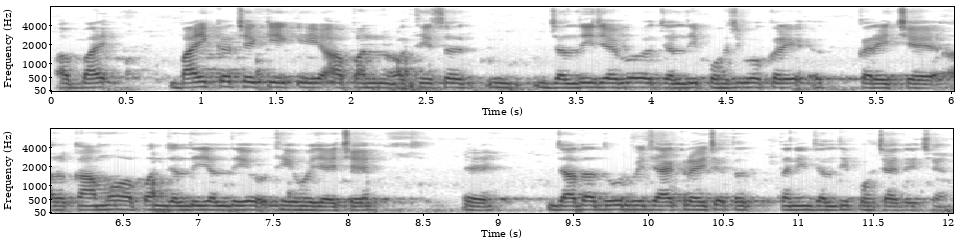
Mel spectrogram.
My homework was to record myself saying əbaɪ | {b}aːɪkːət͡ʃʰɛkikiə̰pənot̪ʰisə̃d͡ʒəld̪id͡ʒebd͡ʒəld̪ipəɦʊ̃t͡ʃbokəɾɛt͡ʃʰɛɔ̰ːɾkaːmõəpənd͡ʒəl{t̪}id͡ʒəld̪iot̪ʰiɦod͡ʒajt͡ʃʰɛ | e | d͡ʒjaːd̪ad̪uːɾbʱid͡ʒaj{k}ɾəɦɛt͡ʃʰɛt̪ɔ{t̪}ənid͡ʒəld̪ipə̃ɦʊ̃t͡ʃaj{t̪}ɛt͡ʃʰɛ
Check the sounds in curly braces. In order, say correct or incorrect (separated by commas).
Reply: correct, incorrect, correct, correct, incorrect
